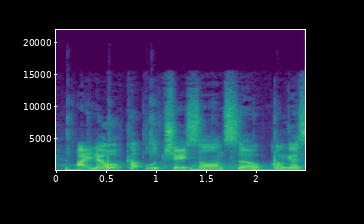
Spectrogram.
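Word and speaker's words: Chiasson: you say it I know a couple of chaon so I'm going to say it like that they always call call it chasson on the broadcast but I'm going to do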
